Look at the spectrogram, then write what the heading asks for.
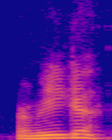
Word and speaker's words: Farmiga: Farmiga.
